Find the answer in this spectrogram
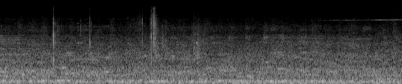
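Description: Steady low background rumble, with two faint clicks about half a second and a second and a half in.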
